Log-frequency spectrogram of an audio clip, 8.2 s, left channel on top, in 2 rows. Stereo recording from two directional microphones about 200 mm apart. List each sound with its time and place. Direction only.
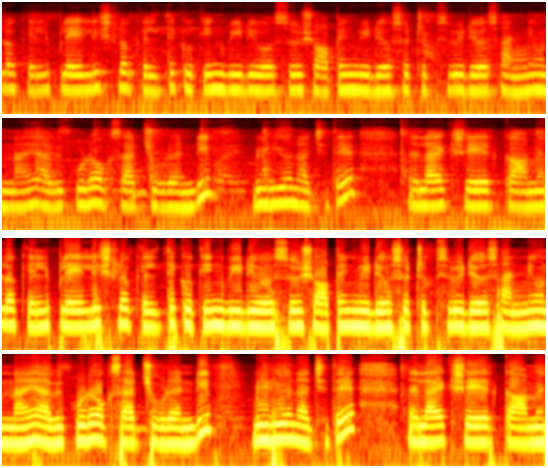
0.0 s speech: 50° right (ahead or behind)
